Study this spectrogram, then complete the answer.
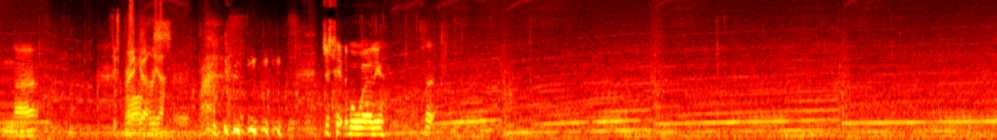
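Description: A race car engine roars and revs up through the gears.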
